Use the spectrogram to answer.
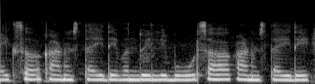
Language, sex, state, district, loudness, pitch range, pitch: Kannada, female, Karnataka, Bidar, -13 LUFS, 210-225 Hz, 215 Hz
